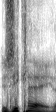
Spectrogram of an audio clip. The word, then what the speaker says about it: Giclée: Giclée.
